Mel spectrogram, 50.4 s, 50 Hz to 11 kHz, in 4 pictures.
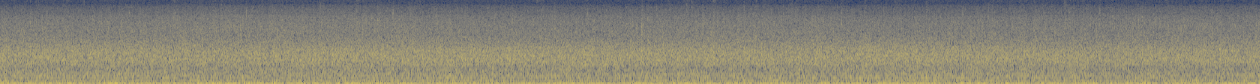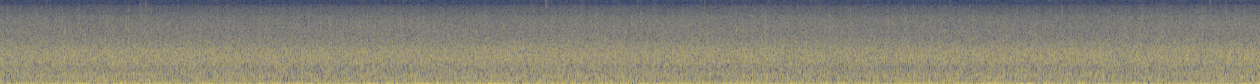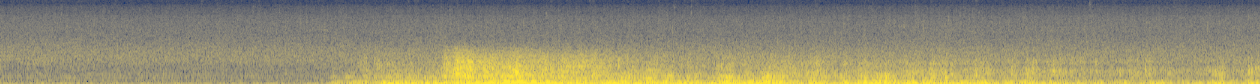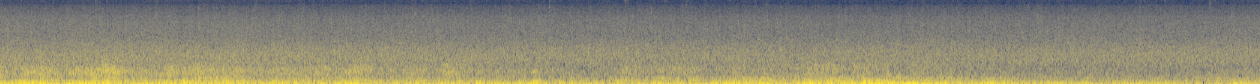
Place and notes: Luttons, UK - thunderstorm ... moving away ...
thunderstorm ... moving away ... xlr sass to zoom h5 ... background noise ...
